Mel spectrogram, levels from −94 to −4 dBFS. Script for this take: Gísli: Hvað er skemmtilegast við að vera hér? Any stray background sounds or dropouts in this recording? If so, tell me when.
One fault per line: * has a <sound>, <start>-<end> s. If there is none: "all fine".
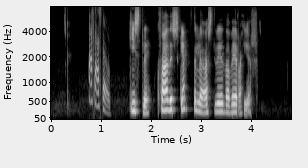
* has a chirp, 0.8-1.2 s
